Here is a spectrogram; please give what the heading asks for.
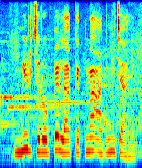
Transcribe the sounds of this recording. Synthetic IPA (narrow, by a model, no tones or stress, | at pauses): miɾt͡ʃɾopelaket̪naːd̪mit͡ʃaɦɛ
